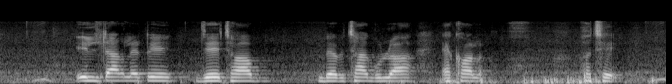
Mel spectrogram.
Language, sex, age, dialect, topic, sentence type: Bengali, male, 18-24, Jharkhandi, banking, statement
